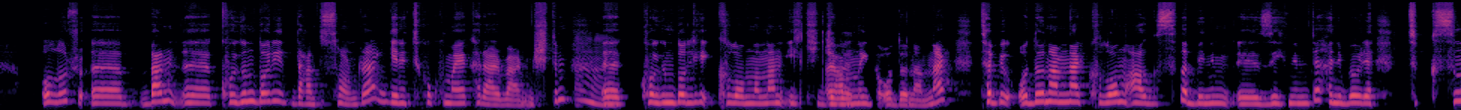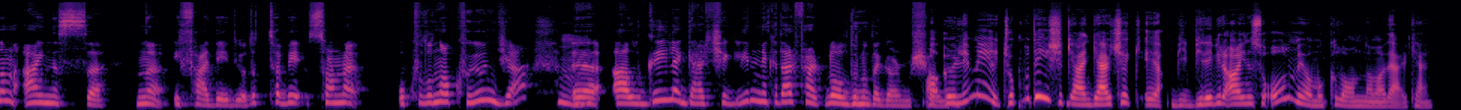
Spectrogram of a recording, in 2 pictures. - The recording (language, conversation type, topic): Turkish, podcast, DNA testleri aile hikâyesine nasıl katkı sağlar?
- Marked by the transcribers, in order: tapping; other background noise; surprised: "A, öyle mi?"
